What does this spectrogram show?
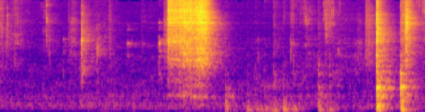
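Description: Faint close-miked chewing of a Parmesan fry, with small mouth clicks, a short breathy hiss about two and a half seconds in, and two sharper thumps near the end.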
